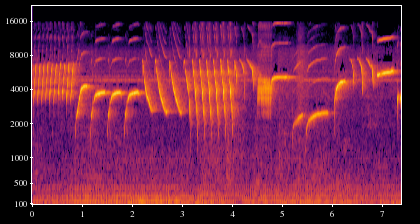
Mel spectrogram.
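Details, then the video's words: Canary training song with a rapid opening trill, repeated rising-falling whistled slurs, fast down-swept notes and long clear whistles. "The Canary's Voice Called"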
